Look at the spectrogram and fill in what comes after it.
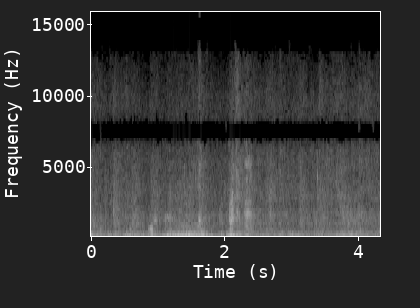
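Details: Young sibling puppies playing together, letting out soft whimpers and brief low grumbles, with one sharper yelp near the middle and light scuffling between them.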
